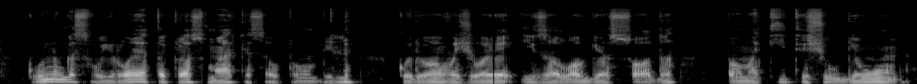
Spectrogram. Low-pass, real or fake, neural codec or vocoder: 14.4 kHz; real; none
